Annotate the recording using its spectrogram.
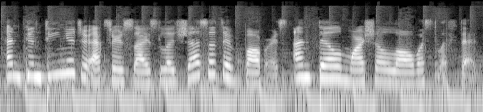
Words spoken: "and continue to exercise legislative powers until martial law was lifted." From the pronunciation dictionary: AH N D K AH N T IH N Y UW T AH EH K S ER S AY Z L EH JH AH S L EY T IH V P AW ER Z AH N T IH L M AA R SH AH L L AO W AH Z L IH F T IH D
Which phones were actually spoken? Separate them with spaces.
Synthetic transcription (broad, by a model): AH N D K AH N T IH N Y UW T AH EH K S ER S AY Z L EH JH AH S L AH T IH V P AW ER S AH N T IH L M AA R SH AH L L AO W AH S L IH F T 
